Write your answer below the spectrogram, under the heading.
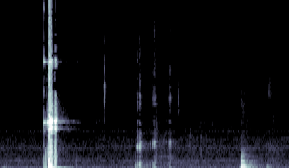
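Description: Big shot glasses of RumChata clink together: a sharp glass clink rings out once with a brief bright tone, followed by a few faint taps and then a second, softer knock of glass a few seconds later.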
